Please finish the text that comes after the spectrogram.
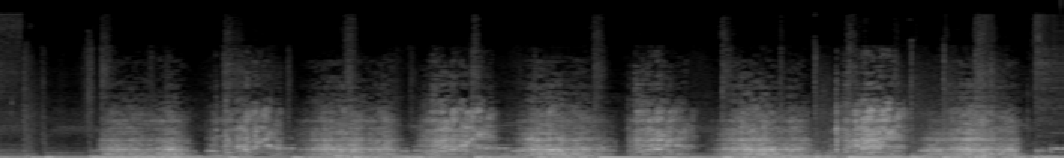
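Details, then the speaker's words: Chainsaw chain hand-filed with a two-handed round file under firm pressure: deep, gritty rasping in even, heavy strokes of about forty a minute, the "gori-gori" sound of proper sharpening that throws off iron filings. "ゴリゴリという音がしてしっかりと研げているときはこんな感じで鉄粉が出ます。"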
